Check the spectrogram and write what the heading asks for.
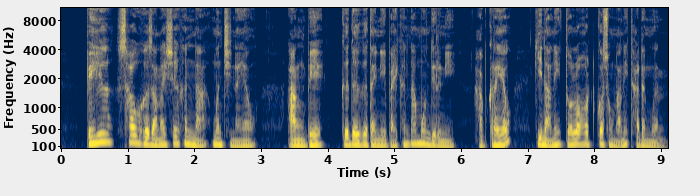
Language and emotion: Bodo, fearful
